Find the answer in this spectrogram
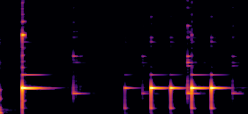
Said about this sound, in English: It's a coffee mug. That's what a coffee mug sounds like when you tap it with a sample of rum. I'm holding onto a sample of rum.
